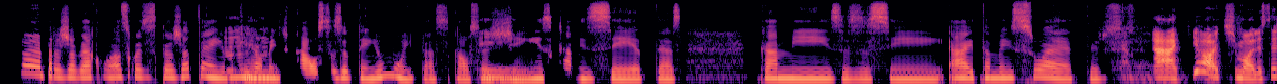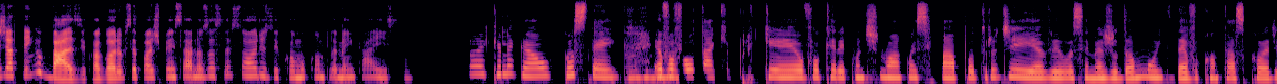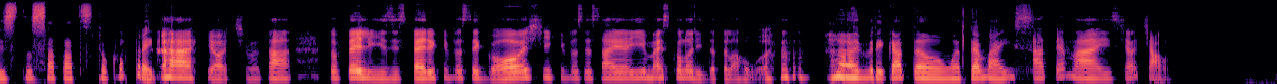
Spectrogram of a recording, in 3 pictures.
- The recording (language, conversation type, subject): Portuguese, advice, Como posso escolher roupas que me caiam bem e me façam sentir bem?
- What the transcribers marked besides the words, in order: laugh; laugh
